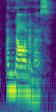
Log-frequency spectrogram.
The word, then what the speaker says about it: anonymous: We stress the second syllable, anonymous.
